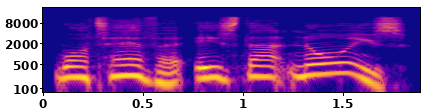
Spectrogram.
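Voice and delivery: high, wondering mouse squeak; a curious little mouse pipes up; high puzzled mouse voice; squeaky little mouse. Acted. Mouse voice in story.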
